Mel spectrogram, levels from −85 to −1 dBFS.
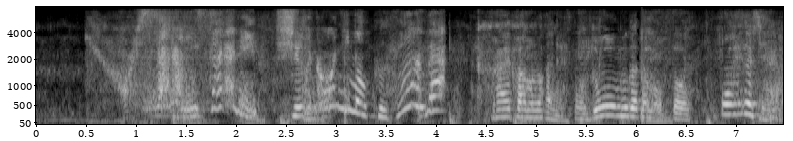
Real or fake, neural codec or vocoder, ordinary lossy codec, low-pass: fake; codec, 16 kHz, 4.8 kbps, FACodec; AAC, 32 kbps; 7.2 kHz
